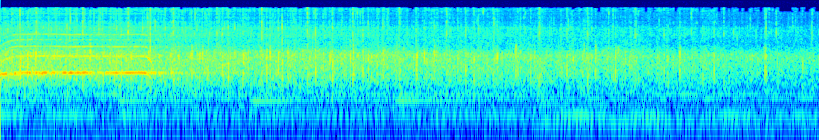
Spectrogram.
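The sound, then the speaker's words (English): An audience claps for the Lord as a clap offering of victory, a dense, sustained burst of applause, loudest at the start and then holding steady at a slightly lower level, with no one speaking over it. “If you know that the enemy cannot use anything to hinder the manifestation of your destiny, I want you to give the Lord the best clap of victory in the house.”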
